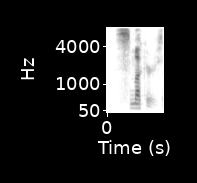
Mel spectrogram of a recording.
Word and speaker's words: Smuckers: I just passed Schmuckers, okay? Is that how you say it, Schmuckers? Smuckers. I just passed Smuckers in Orwellville.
